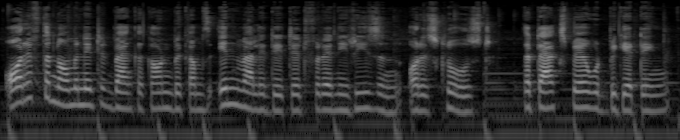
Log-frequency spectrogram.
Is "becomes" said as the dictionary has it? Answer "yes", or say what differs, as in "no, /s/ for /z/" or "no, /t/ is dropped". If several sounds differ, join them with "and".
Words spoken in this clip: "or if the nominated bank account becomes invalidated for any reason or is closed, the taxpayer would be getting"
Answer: yes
